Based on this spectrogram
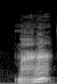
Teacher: Second tone, that's ma, rising tone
